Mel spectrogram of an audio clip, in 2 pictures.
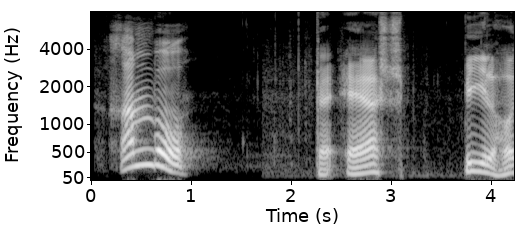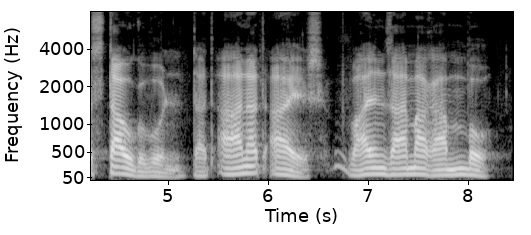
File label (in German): "rambo", Wittlicher; das wittlicher woerterbuch; woerterbuch vertonung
